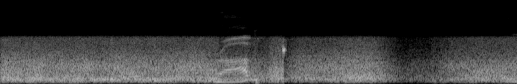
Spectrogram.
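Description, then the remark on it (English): Steady, loud roaring wind rush like a car driving with its windows down, heard through a band-limited phone line, with a brief voice cutting in partway. “It sounds like Robert's like driving down the 401 with his windows rolled mm. down.”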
